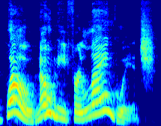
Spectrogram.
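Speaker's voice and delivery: high-pitched, drawn-out scolding; recoil, then chide with swooping pitch; startled reproach. Acted. Scolding after she swears.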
